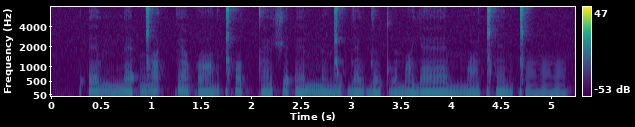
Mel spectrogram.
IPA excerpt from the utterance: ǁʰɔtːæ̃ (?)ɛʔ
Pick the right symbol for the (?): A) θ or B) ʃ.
B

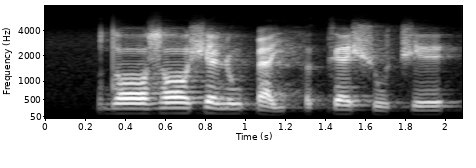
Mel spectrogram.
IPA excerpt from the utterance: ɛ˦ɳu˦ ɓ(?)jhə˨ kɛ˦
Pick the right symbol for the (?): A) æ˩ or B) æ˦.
A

